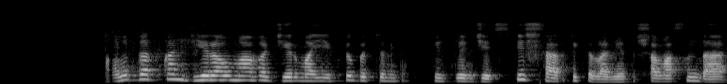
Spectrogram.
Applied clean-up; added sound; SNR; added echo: neural mask model DeepFilterNet 3.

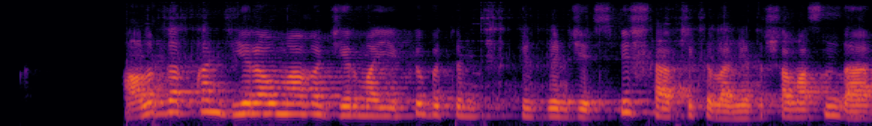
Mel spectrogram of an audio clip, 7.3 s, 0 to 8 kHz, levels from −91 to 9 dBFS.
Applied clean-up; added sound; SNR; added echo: neural separator model SepFormer DNS4.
